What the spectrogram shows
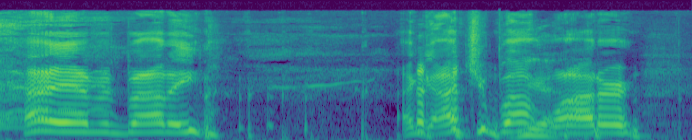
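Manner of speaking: very high, squeaky, loud talking-object voice. Imagining how a bidet would talk if it were humanoid: humanoid bidet voice. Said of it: "that's what all bidets sound like if they were humanoid".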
